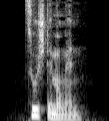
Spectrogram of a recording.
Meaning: plural of Zustimmung
- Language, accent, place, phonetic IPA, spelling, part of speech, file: German, Germany, Berlin, [ˈt͡suːʃtɪmʊŋən], Zustimmungen, noun, De-Zustimmungen.ogg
